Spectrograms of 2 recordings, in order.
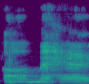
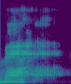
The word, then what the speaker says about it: Maha: It was my buddy Meha Shami. Everybody called her Maha because that's how it was spelled, but that's not how you pronounce it. It was Meha.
